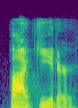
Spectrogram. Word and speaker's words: Potgieter: Did I pronounce that right? Thorbjornsen, yeah. Yeah. Yeah. Jacob Bridgman. Hae-Tong Lee. Aldrich Potgieter. Potgieter.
